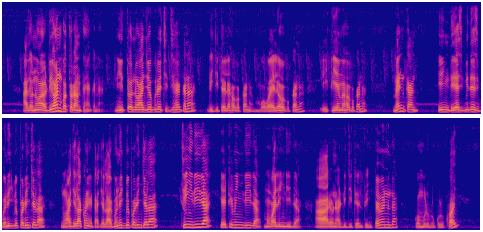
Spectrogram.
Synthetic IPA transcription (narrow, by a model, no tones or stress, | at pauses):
a̰d̪ɔnɔwaəɖiɔnbɔt̪ɔɾant̪ɛɦɛ̃kana̰ | nit̪ɔnɔwad͡ʒoɡɾɛt͡ʃit̪ɦɛ̃kana | ɖid͡ʒiʈelɛɦɔbɔkanamɔ̰bajlɛɦɔbɔkana | eʈiemɛɦɔbɔkana | mɛnkan | iɲd̪ɛs̬bid̪es̬bənid͡ʒbɛpəɾiɲt͡ʃɛla | nɔwad͡ʒɛlakʰɔnɛʈa̰ʔd͡ʒɛlabənid͡ʒ̚bɛpəɾiɲt͡ʃɛla | t͡ʃiɲd̪ijd̪aeʈiemiɲd̪id̪a̰mobajliɲd̪ijd̪a̰ | a̰ɾɔ̰naɖid͡ʒiʈḛlt̪ɛiɲpɛmɛnd̪a | kɔmbuɽubṵkṵɽkʰɔj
